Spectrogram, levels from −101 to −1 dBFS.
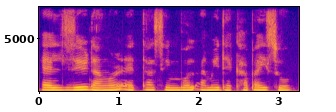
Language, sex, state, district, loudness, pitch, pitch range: Assamese, female, Assam, Sonitpur, -15 LUFS, 215 Hz, 210-225 Hz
